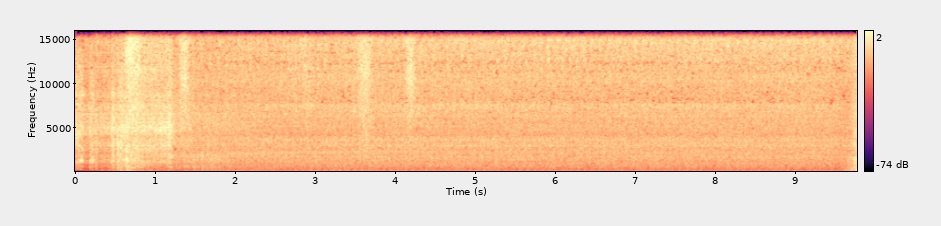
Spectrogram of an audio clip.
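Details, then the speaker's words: £250 Mini Cooper after timing chain work, stabilised, not overheating, coolant level fine: even steady idle hum, revs continuously smooth, sweeping noise in background; normal healthy idle. "The revs are continuously smooth."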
